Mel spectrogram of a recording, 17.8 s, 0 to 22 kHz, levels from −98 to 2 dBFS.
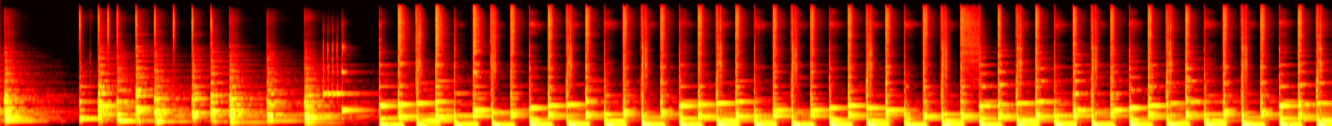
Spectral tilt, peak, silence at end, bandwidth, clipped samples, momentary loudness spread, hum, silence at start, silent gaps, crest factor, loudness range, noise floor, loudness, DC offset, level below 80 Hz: -6.5 dB/octave; 0 dBFS; 0 s; 18 kHz; under 0.1%; 5 LU; none; 0 s; none; 18 dB; 2 LU; -48 dBFS; -20 LUFS; under 0.1%; -24 dBFS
